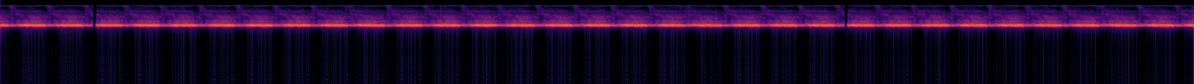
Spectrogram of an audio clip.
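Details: Summer-night crickets in a moonlit farm meadow give a shrill, evenly pulsed trill, roughly four beats per second, unbroken throughout; nothing else is heard.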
